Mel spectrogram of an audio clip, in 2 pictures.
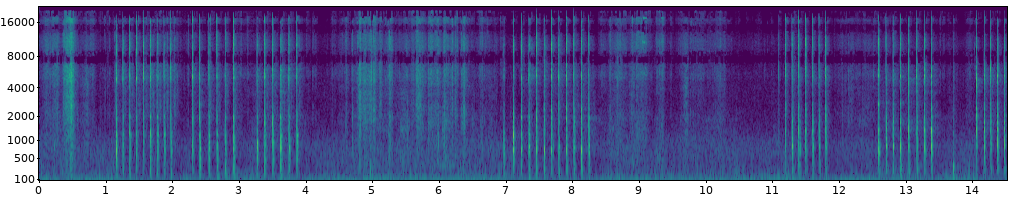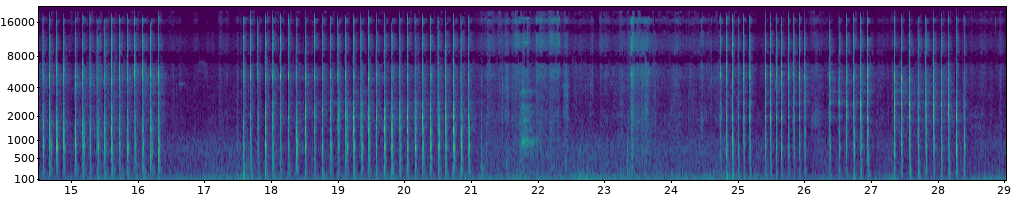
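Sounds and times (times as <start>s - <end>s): rapid even tapping: 11.1s - 11.9s, 12.5s - 16.4s, 17.5s - 21.2s, 24.7s - 28.5s.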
